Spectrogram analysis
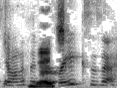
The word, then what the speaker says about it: Frakes: I think it's Jonathan Frakes. Is that how you pronounce it?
